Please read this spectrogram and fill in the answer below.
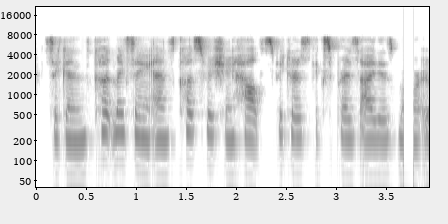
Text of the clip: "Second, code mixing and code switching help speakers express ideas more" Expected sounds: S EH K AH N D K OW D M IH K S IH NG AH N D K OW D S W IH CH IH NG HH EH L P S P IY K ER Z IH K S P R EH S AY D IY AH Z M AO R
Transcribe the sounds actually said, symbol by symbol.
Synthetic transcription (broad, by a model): S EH K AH N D K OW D M IH K S IH NG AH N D K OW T S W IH SH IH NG HH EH L P S P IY K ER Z IH K S P R EH S AY D IY AH Z M AO R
